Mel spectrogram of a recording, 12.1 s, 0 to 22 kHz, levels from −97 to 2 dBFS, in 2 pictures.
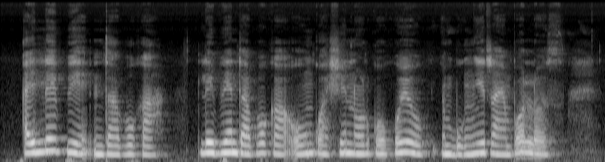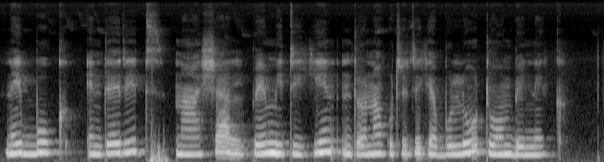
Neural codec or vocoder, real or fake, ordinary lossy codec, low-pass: vocoder, 44.1 kHz, 128 mel bands every 256 samples, BigVGAN v2; fake; none; 19.8 kHz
